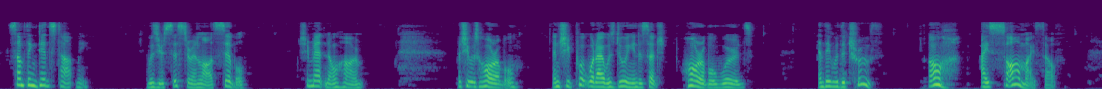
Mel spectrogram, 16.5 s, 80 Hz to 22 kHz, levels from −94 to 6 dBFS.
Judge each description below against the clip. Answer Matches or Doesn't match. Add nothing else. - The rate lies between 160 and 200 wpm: Doesn't match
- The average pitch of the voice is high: Matches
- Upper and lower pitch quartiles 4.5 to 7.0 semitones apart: Matches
